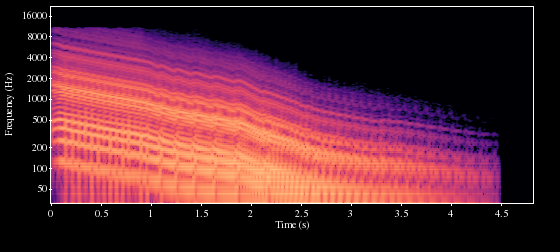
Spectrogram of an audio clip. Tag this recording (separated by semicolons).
break; destroy; effect; free; machine; power-down; power-off; robot; shut-down; sound; sound-design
